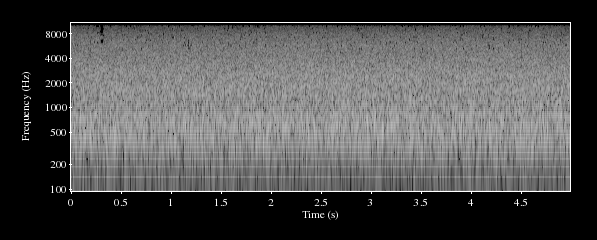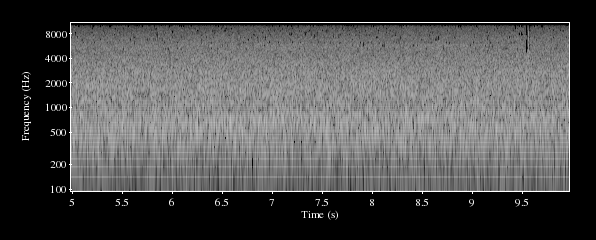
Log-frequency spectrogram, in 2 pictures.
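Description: Electrical equipment hums with a steady, loud rushing noise.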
